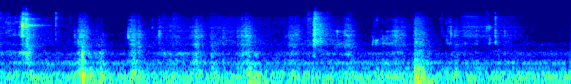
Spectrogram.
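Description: Crunching and chewing of a crisp chip dipped in salsa: a string of short, sharp crunches spread out about a second apart.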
